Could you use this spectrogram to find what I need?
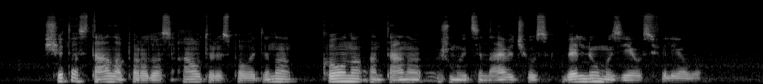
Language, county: Lithuanian, Tauragė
